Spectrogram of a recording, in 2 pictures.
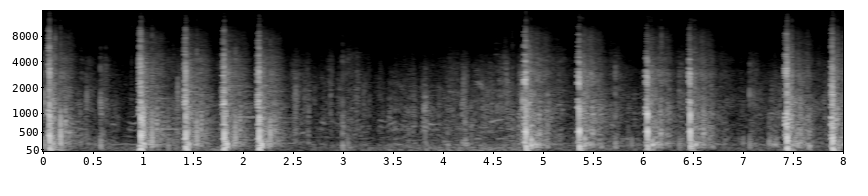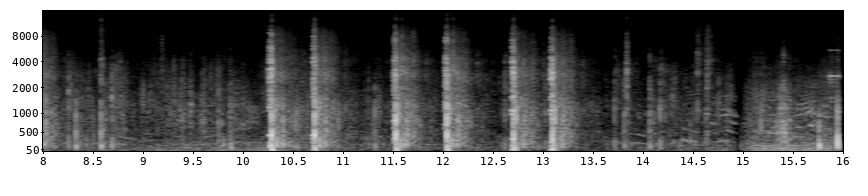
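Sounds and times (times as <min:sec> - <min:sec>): handgun shots: 0:00.0 - 0:02.6, 0:04.8 - 0:08.8, 0:10.3 - 0:14.3.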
